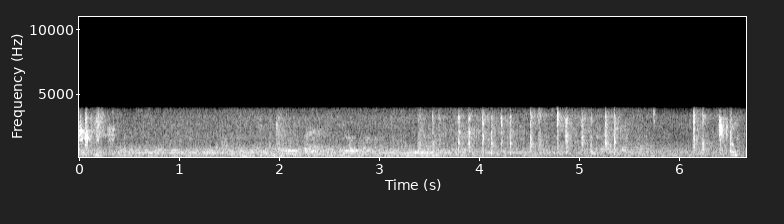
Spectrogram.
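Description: Rapid clicking of keys on a computer keyboard as a person types up a proposal, a steady burst of typing with irregular taps over a low hum of background noise.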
